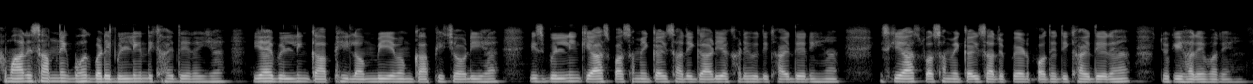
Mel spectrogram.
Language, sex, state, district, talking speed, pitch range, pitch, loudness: Hindi, male, Chhattisgarh, Raigarh, 215 wpm, 125-135 Hz, 130 Hz, -24 LUFS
